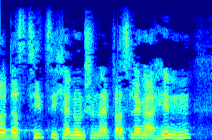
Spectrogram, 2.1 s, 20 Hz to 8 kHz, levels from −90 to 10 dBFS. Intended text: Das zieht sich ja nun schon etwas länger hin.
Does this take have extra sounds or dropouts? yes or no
no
